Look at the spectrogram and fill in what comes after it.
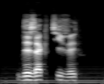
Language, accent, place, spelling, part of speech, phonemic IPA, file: French, France, Lyon, désactiver, verb, /de.zak.ti.ve/, LL-Q150 (fra)-désactiver.wav
- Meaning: 1. to disable, to turn off (to deactivate a function of an electronic or mechanical device) 2. to deactivate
